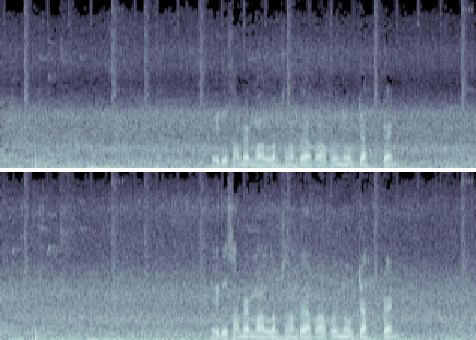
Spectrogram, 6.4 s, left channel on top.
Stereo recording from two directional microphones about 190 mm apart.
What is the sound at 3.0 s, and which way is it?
Speech, 35° right (ahead or behind).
